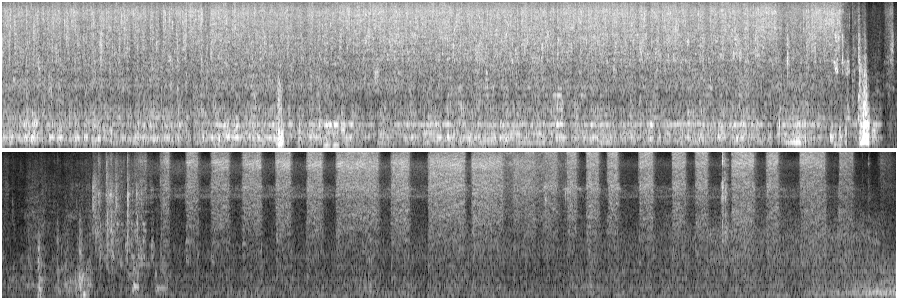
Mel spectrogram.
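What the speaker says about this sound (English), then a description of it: "take it up to the sink in the laundry room and wash off the excess charcoal using a wire brush" Water runs hard from a tap into a laundry room sink for about eight seconds while charcoal is washed off a Lichtenberg-burned wooden tool handle, then gives way to rapid rhythmic scrubbing of a wire brush under the flow.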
